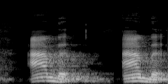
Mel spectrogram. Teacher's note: Di sini ada ba sukun, kita bacanya dipantulkan. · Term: pentalan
